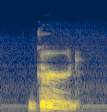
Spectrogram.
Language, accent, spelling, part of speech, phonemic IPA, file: English, US, gird, verb / noun, /ɡɝd/, En-us-gird.ogg
- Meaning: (verb) 1. To bind with a flexible rope or cord 2. To encircle with, or as if with a belt 3. To prepare (oneself) for an action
